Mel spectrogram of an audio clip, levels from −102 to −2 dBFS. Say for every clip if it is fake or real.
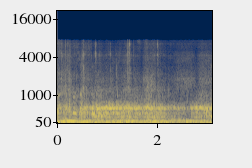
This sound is fake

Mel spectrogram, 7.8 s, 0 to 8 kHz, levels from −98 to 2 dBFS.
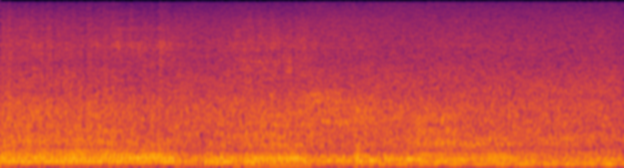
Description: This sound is real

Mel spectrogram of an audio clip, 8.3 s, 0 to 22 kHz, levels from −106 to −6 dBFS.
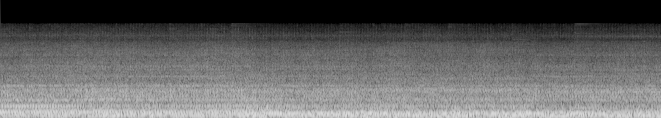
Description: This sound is real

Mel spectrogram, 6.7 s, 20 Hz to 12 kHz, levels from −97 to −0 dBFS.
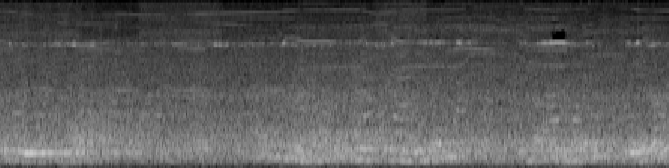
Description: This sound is real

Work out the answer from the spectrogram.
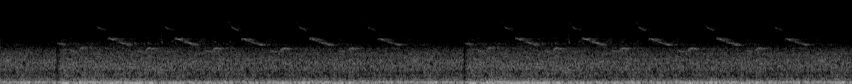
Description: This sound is fake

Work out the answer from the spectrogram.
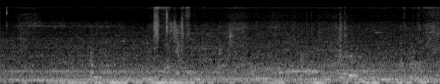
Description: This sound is real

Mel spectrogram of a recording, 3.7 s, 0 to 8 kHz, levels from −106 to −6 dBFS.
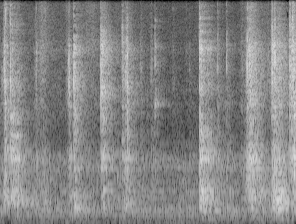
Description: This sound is real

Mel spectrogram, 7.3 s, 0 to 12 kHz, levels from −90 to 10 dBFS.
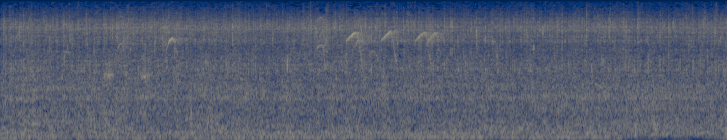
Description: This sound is real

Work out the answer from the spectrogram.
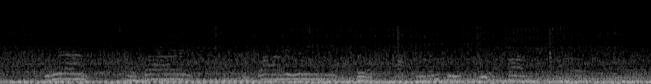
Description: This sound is fake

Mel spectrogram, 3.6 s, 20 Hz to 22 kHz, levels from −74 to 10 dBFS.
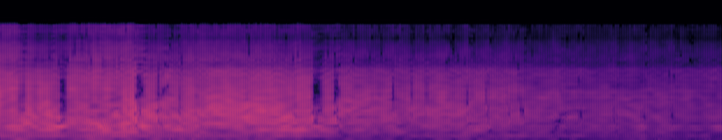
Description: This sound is fake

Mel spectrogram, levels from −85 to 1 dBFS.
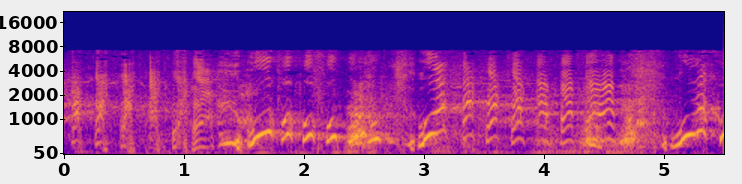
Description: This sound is real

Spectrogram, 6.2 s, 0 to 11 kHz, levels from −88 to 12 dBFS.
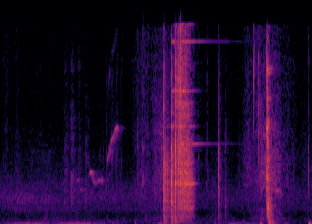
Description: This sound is real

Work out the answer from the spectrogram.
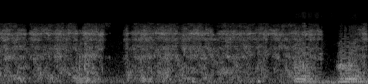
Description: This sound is real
